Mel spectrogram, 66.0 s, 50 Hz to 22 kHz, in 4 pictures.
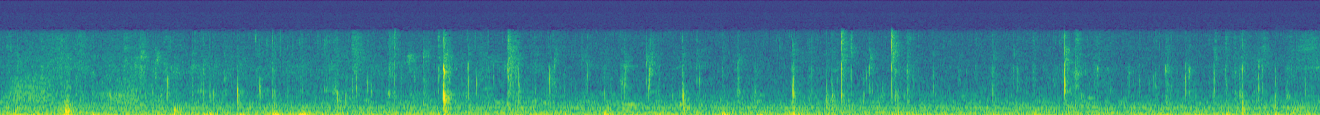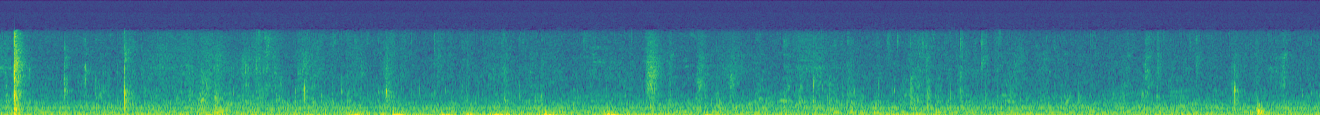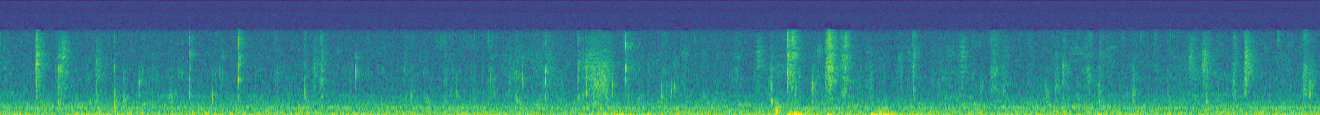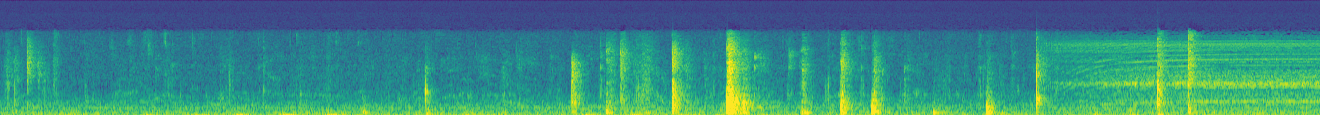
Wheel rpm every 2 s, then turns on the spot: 0, 0, 0, 0, 0, 0, 0, 0, 0, 0, 0, 0, 0, 0, 0, 0, 0, 0, 0, 0, 0, 0, 0, 0, 0, 0, 0, 0, 0, 0, 0, 0, 0.
none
